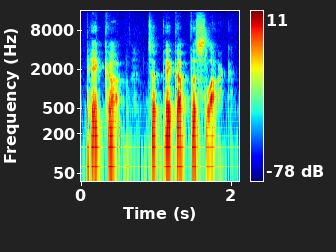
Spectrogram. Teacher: up the slack when pronouncing this idiom more linking may occur we can link the final consonant sound in pick with the beginning vowel sound in up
